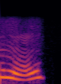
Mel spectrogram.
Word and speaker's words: Nee: It's Kimberly Nee. – And that's N-E-E.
